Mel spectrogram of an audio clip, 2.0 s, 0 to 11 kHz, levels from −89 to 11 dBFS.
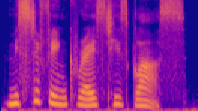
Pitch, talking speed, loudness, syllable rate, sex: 210 Hz, 150 wpm, -18 LUFS, 3.5 syllables/s, female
